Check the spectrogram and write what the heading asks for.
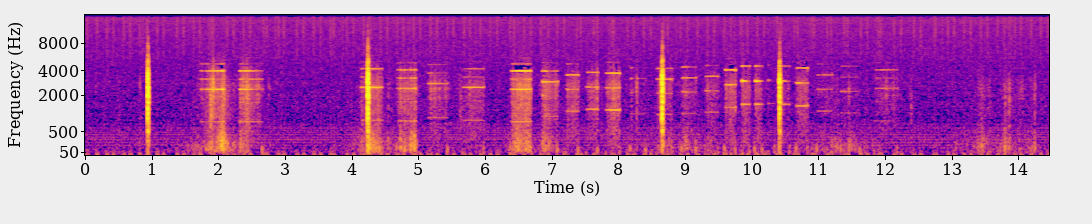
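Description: A run of short electronic beeps at changing pitches, like a little tune, going on for about ten seconds. A few sharp clicks fall among the beeps.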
